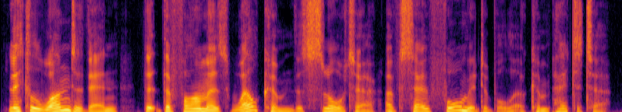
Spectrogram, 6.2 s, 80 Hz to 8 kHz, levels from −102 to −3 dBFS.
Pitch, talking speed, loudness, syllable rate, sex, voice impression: 145 Hz, 135 wpm, -19 LUFS, 4.6 syllables/s, female, feminine, middle-aged, tensed, slightly powerful, muffled, raspy, calm, friendly, elegant, lively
